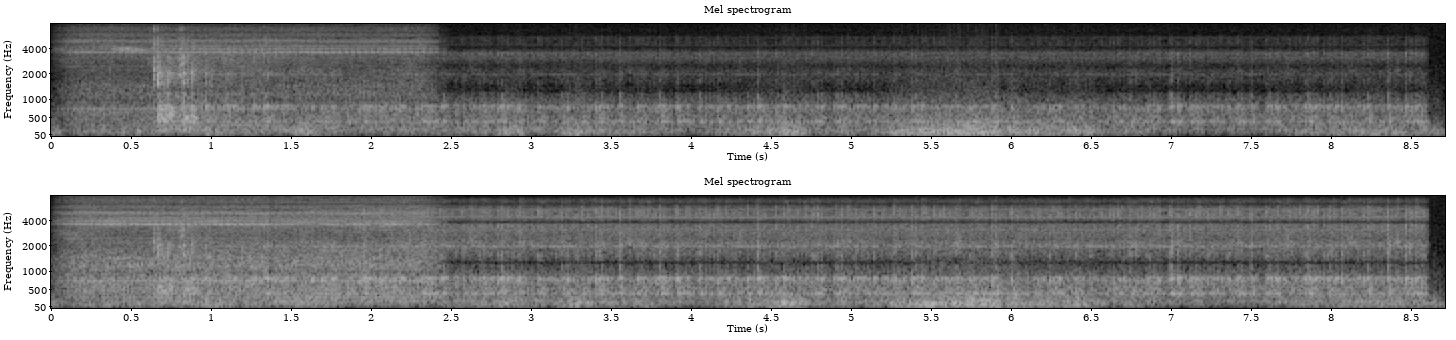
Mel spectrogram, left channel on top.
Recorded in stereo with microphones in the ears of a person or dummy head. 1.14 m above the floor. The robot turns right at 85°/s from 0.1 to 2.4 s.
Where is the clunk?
I don't hear a clunk.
